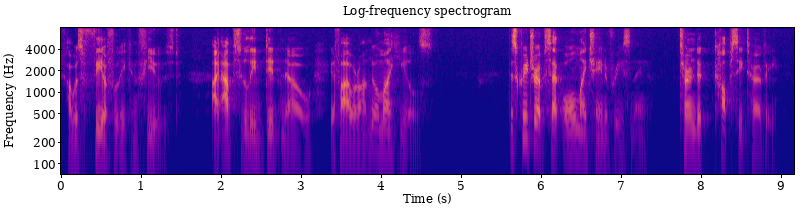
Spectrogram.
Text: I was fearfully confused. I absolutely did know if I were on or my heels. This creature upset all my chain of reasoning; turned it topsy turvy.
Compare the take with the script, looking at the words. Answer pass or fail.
pass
